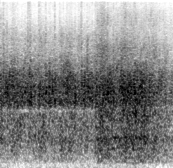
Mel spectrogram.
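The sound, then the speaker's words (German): Spectators on the overfull public gallery of the parliament at the town hall applaud, normally forbidden, after the closing words of their spokesman Urs Hans in a debate on compulsory vaccination: a dense, even patter of many hands with no voices standing out, sustained at a constant level throughout. “Den eigentlich verbotenen Applaus hat das Parlament aber nicht beeindruckt.”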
